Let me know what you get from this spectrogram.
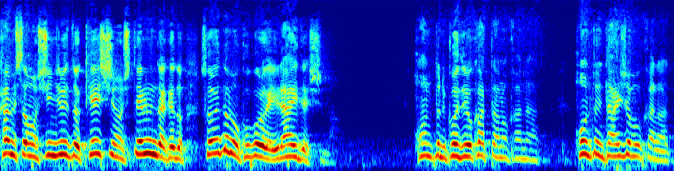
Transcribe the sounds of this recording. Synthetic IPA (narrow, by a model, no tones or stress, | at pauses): kamʲisamaoɕĩɲ̟d͡ʑiɾɯt̪oke̞ːɕĩo̞ɕi̥t̪eɾɯ̟̃nd̪ake̞d̪oso̞ɾe̞d̪e̞mo̞ko̞ko̞ɾo̞ɡaiɾaid̪eɕsina | hõ̞nt̪o̞ɲ̟ikoed̪ejokat̪ːano̞kanat̪ | hõ̞nt̪̬o̞ɲ̟id̪aiʑo̞ːbɯ̟kanat̪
